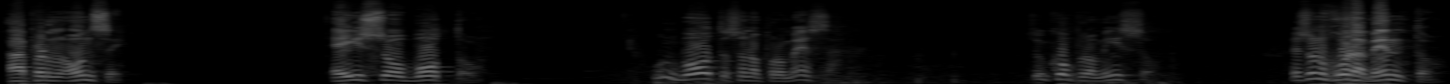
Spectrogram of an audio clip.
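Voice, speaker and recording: A man's voice: high voice, sharp tone. A man preaching a sermon in earnest, emphatic phrases, repeating key words, with an American accent as a native English speaker. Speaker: pastor.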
